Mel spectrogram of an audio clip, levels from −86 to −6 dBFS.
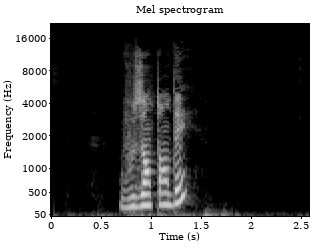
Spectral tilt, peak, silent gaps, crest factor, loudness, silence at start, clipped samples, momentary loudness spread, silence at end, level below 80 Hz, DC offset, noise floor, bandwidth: -4 dB/octave; -6 dBFS; none; 22 dB; -24 LUFS; 0.7 s; under 0.1%; 11 LU; 1 s; -58 dBFS; under 0.1%; -72 dBFS; 14.5 kHz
